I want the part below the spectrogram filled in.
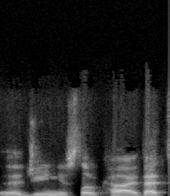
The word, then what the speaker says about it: genius loci: Is it genius loci or is it genus loci? – That was what I was going to say, and that's how I pronounce it. I just pronounce it genius loci.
